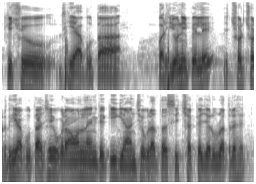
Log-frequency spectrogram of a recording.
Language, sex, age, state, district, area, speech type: Maithili, male, 30-45, Bihar, Muzaffarpur, urban, spontaneous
